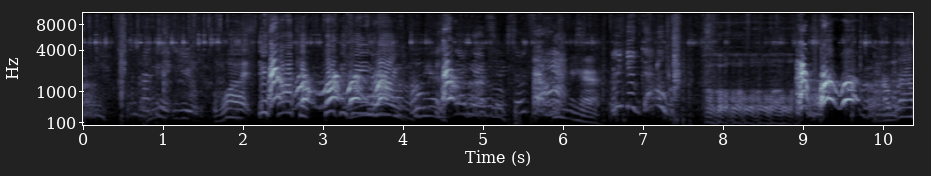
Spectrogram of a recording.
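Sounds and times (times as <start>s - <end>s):
speech: 0.9s - 10.3s
small dog barking: 2.3s - 4.9s, 8.9s - 9.9s
small dog grumbling: 7.8s - 9.4s.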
